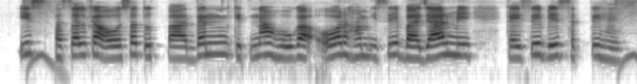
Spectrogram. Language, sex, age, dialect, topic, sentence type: Hindi, female, 18-24, Awadhi Bundeli, agriculture, question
